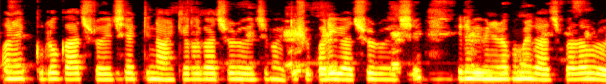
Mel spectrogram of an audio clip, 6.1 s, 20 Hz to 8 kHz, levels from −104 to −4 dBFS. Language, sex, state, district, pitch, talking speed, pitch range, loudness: Bengali, female, West Bengal, North 24 Parganas, 205 Hz, 180 wpm, 200-215 Hz, -17 LUFS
